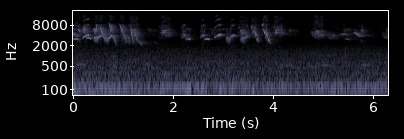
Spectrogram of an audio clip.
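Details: Double-collared seedeater in fiery form, puxada song: fast tumbling phrases of high buzzy notes and steep down-slurs come in three loud bursts with brief pauses, set against a faint low hum.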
